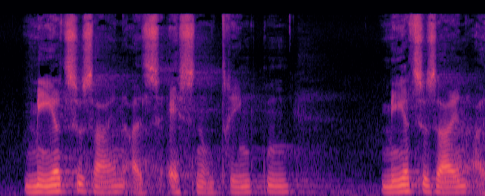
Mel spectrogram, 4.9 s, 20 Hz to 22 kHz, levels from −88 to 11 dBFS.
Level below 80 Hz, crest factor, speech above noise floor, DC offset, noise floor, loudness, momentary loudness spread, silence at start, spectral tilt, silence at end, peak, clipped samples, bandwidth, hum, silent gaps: -62 dBFS; 18 dB; 30 dB; under 0.1%; -54 dBFS; -24 LUFS; 12 LU; 0.25 s; -3.5 dB/octave; 0 s; -8 dBFS; under 0.1%; 16.5 kHz; none; none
